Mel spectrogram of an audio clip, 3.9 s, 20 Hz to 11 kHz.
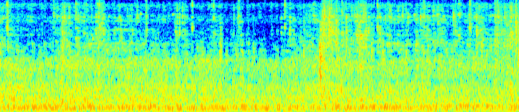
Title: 1995 hilux ln106 3L beautiful diesel clattering sounds during acceleration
